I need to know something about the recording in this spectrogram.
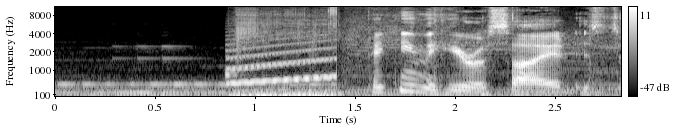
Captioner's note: alarms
